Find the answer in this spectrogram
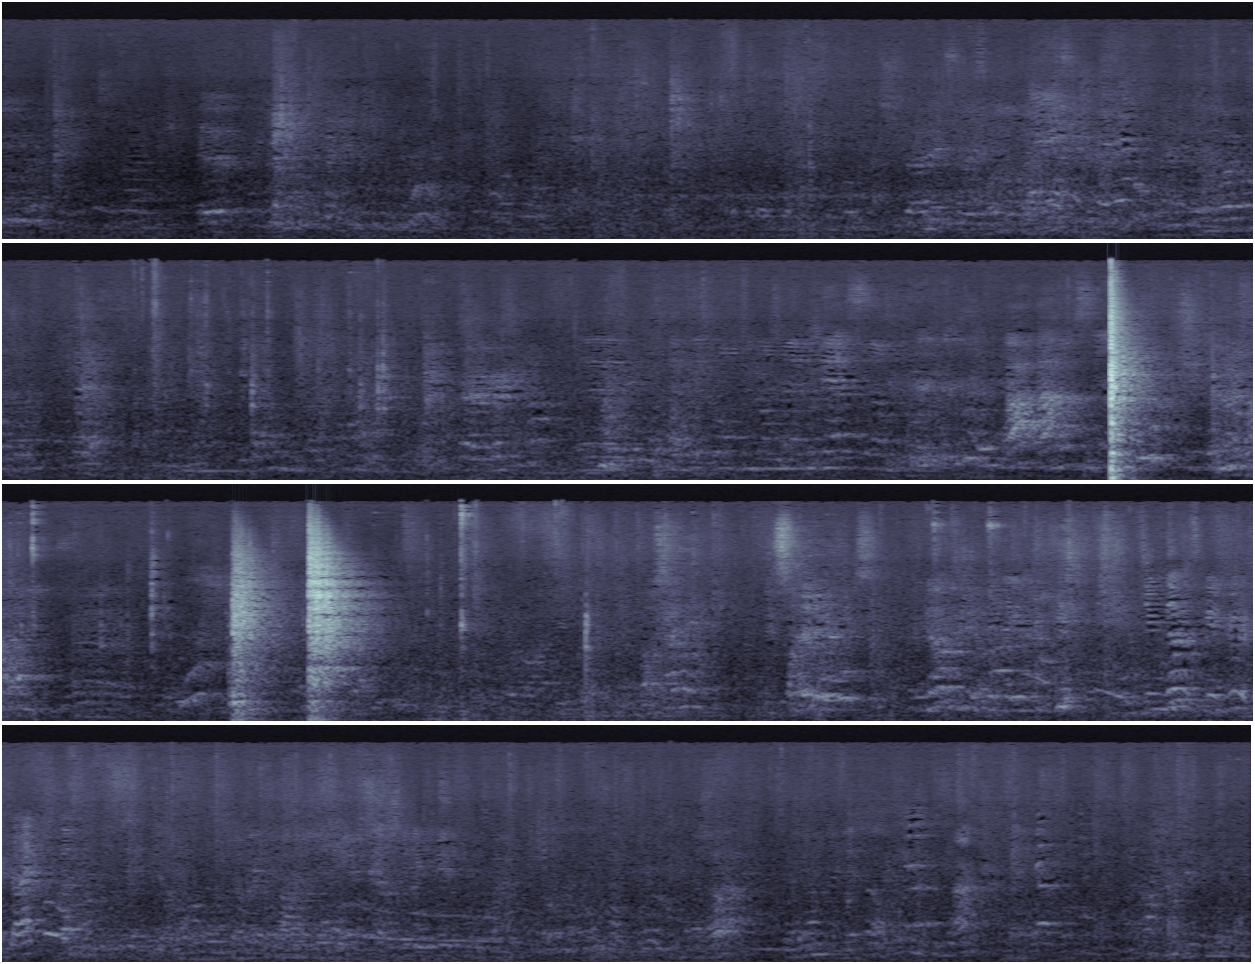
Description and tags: sons de cassier qui s'ouvre et se ferme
